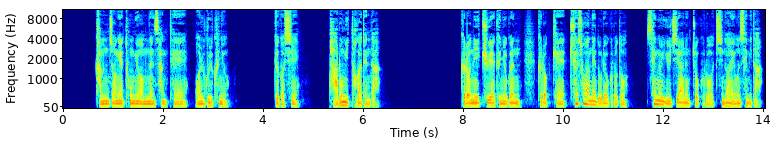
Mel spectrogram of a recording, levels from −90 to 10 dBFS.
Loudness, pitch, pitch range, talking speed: -19 LUFS, 85 Hz, 75-95 Hz, 255 characters per minute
